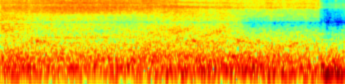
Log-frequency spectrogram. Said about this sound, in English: Parachute opens. And the jetpack's eight engines light up.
